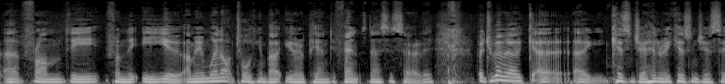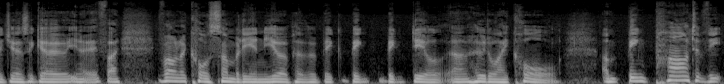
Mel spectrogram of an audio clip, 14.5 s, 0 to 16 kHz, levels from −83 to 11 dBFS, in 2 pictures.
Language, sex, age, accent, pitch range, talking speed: English, male, 50-69, British, 110-140 Hz, 230 wpm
